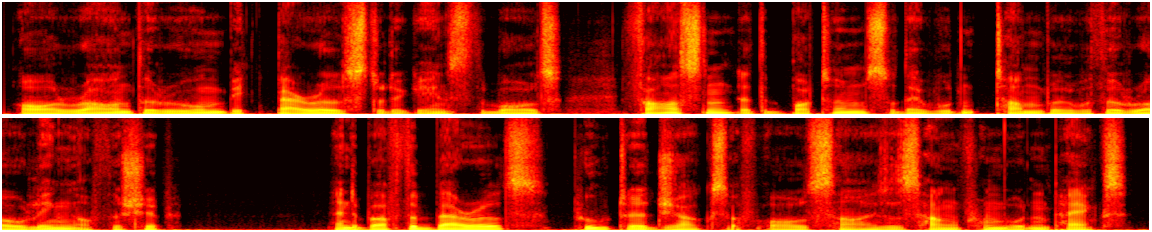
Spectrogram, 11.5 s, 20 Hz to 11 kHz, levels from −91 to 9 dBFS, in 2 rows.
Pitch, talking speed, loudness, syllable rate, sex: 95 Hz, 195 wpm, -19 LUFS, 4.9 syllables/s, male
